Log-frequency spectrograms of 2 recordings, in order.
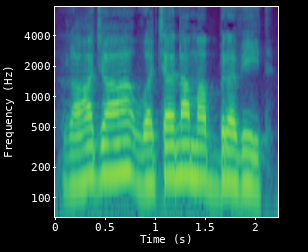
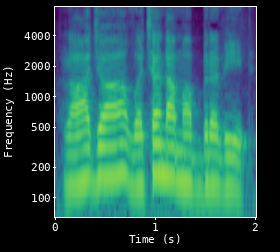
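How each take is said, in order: Both takes have the same delivery.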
